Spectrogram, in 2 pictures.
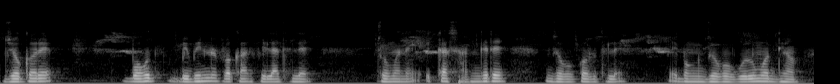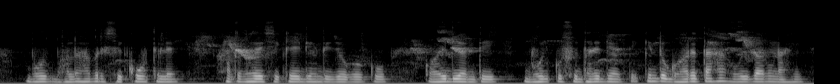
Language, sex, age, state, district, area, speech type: Odia, male, 18-30, Odisha, Kendrapara, urban, spontaneous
